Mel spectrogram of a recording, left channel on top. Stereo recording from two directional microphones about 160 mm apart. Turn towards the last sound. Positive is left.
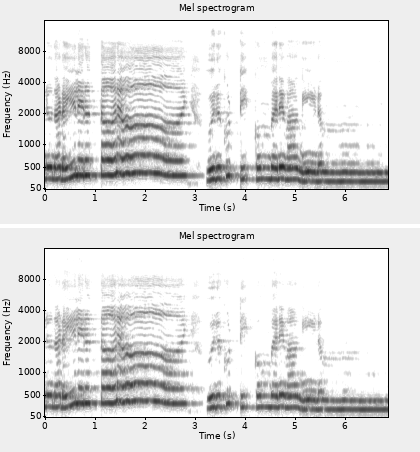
turn(degrees=25)  # may be behind; listen again after turning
